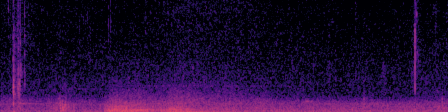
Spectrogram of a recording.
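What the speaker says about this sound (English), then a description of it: "Sitting here in a rainy June." Rain falls steadily in the medieval city-building game Manor Lords during a rainy June, with a low thunder rumble swelling and fading and a few faint crackles, quiet and distant with no voices.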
